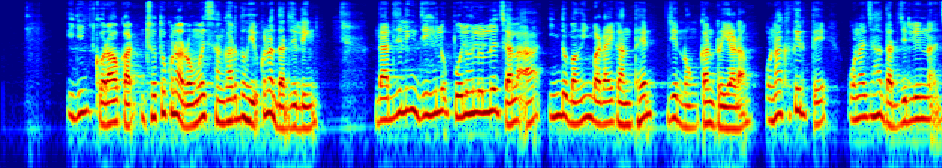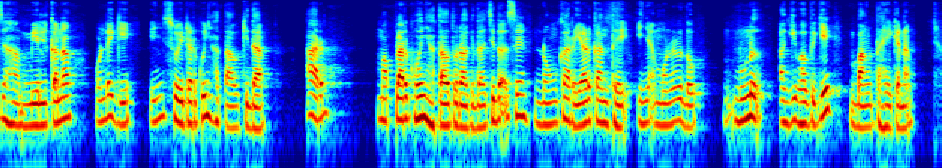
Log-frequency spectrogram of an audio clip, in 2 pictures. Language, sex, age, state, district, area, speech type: Santali, male, 18-30, West Bengal, Bankura, rural, spontaneous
